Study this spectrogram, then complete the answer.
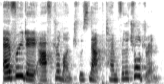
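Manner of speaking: ordinary delivery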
